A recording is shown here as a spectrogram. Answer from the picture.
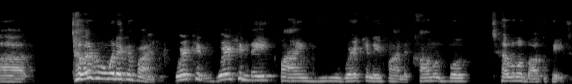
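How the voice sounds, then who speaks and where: A fairly high-pitched man with an American accent at a very fast pace, his pitch swinging very widely. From northern US. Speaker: podcast host. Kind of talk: casual chat.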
